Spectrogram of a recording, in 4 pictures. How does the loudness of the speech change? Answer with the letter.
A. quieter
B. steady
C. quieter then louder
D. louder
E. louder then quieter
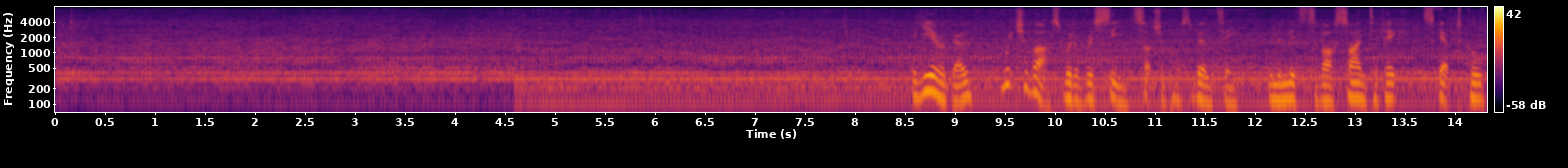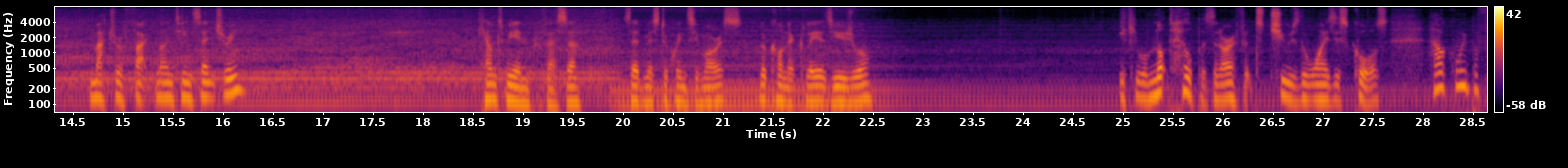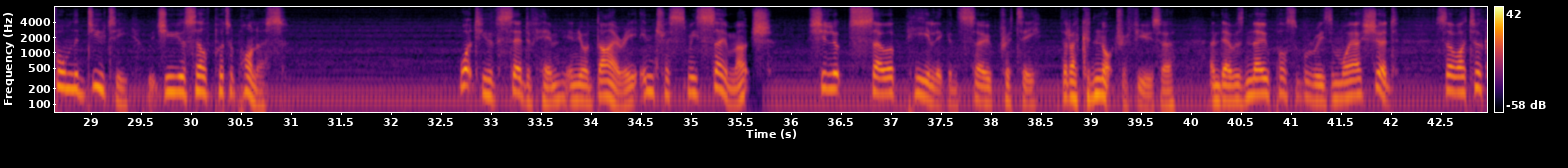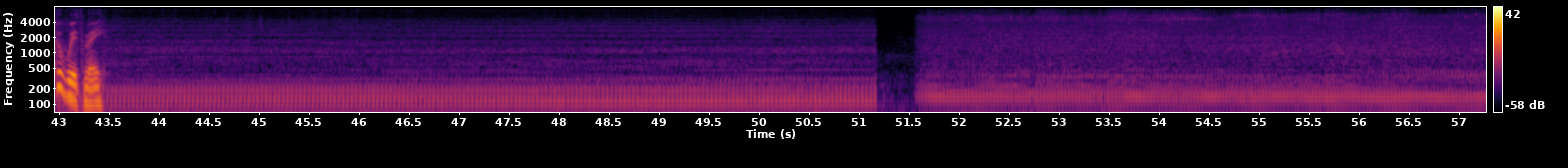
B.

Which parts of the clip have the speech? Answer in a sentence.
The speech can be heard from 8.6 to 16.2 s, from 18.5 to 22.5 s, from 24.9 to 30.9 s and from 32.6 to 43.5 s.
